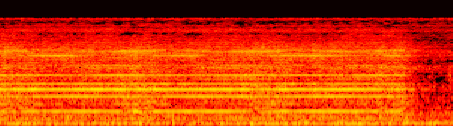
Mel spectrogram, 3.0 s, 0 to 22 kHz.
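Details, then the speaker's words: Kit-built 3D printer, Z axis jogged from the computer software. It gives a steady, even stepper whine of several pure tones for under three seconds, then stops cleanly; the axis moves freely and normally. "so I'm just going to move the x-axis a little bit okay that's the x-axis U this is the Y AIS and this is going to be the z-axis which is the slowest one um so it's just moving up a little bit"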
